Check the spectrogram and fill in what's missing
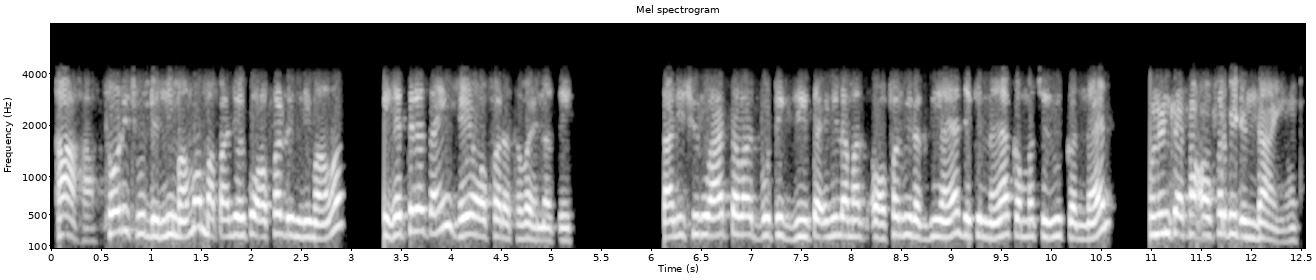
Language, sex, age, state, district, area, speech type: Sindhi, female, 30-45, Uttar Pradesh, Lucknow, urban, conversation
